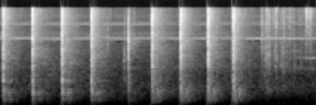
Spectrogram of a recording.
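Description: Bamboo knocks sharply against bamboo in quick, steady blows.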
